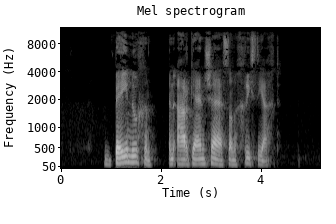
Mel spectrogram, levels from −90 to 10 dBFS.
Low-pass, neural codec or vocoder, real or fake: 10.8 kHz; none; real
